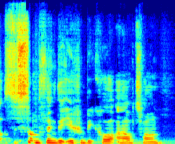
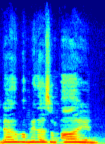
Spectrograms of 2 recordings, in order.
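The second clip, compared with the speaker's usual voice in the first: higher-pitched, whiny pet voice; whining dog; 8 semitones higher, 4 dB louder than usual. Retold or imitated. Dog pleading with Mummy over its treats, whining. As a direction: whine it like a possessive dog. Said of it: "head cocked and whining".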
